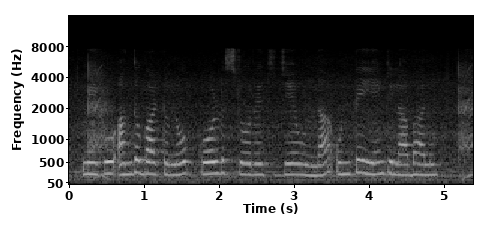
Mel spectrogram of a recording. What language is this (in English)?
Telugu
